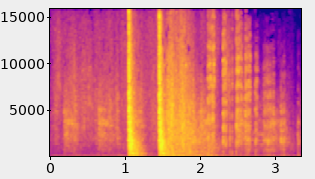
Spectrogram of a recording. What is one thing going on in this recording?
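A metal generator is struck with loud clanging blows.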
